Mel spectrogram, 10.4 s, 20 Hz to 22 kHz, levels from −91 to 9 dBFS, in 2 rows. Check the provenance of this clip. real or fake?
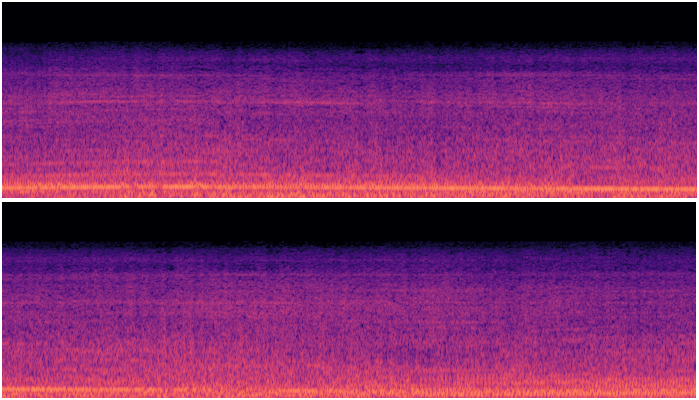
real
